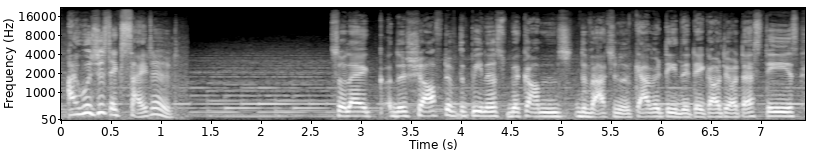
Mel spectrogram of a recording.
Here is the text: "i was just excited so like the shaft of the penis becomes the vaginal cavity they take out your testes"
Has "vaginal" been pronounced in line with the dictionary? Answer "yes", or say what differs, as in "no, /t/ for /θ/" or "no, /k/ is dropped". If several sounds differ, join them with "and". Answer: no, /tʃ/ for /dʒ/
